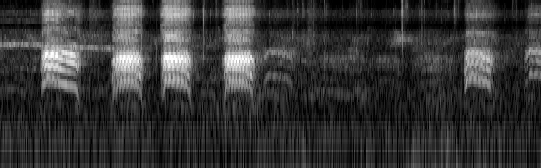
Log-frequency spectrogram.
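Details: A crow feeding amid rivals for food gives four loud, rasping caws in steady rhythm about half a second apart, followed by softer, fainter caws.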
